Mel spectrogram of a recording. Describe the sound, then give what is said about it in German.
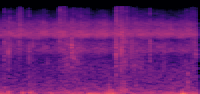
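Slow footsteps on a path climbing uphill on a hot day, a few soft, faint steps barely rising above a steady background hiss. “Es ist ein heißer Tag und der Weg führt bergauf. Obwohl wir langsam gehen”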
